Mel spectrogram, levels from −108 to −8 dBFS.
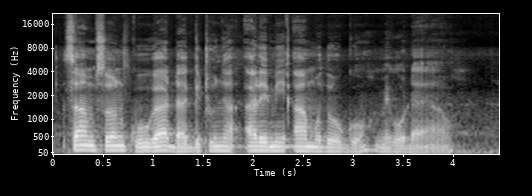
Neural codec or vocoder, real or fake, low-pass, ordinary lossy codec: none; real; none; none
